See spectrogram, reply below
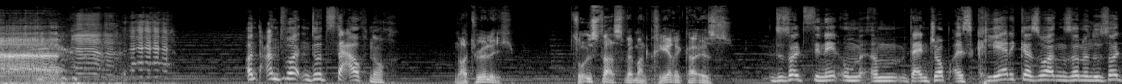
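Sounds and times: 
goat bleating in a drawn-out quavering cry: 0.3s - 1.8s
speech: 2.5s - 11.2s.

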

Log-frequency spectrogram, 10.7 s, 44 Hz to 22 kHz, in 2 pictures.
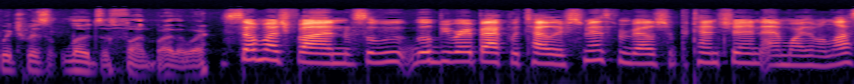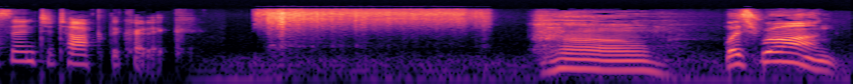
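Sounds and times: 
speech: 0.0s - 7.2s, 8.7s - 10.6s
aerosol can of spray-on hair hissing: 7.0s - 8.5s.

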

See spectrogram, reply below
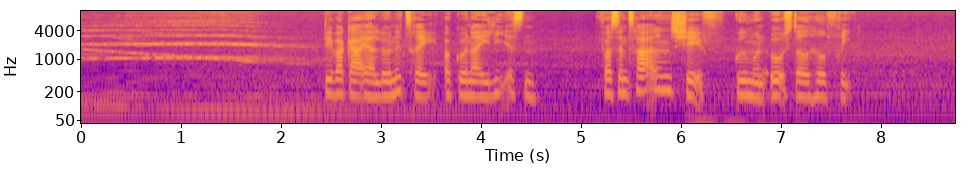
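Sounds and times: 
ambulance siren wailing: 0.0s - 4.8s
low rumbling engine: 0.0s - 8.7s
speech: 2.4s - 7.8s.

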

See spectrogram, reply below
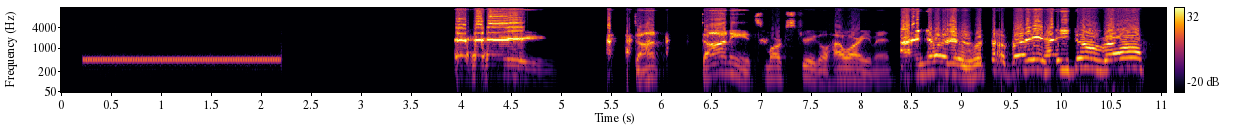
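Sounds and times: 
electronic telephone line ring tone on the caller's end: 0.2s - 2.2s
speech: 4.0s - 5.0s, 5.7s - 10.9s.

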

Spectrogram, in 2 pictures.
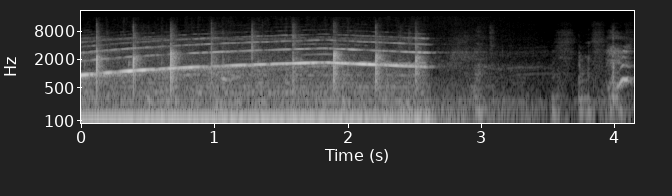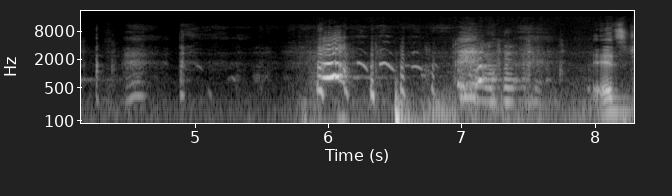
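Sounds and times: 
police car siren wailing: 0.0s - 3.5s
low engine drone: 0.0s - 3.8s
people chuckling and laughing: 3.5s - 8.0s.

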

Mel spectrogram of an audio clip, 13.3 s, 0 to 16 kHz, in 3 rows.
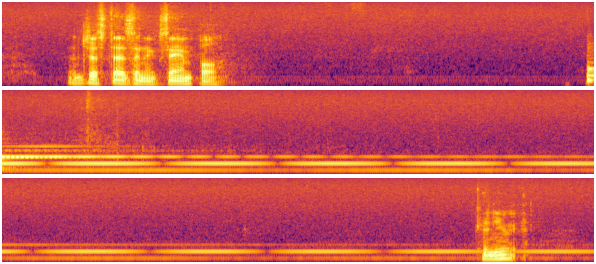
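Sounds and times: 
speech: 0.5s - 1.8s
single bell struck and ringing: 4.4s - 13.3s.

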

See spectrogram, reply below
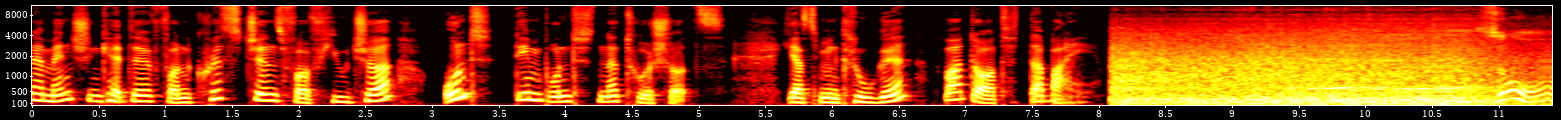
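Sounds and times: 
speech: 0.0s - 8.0s, 11.0s - 11.3s
car and bus engines at a major traffic junction in Nuremberg Germany: 8.1s - 11.3s.

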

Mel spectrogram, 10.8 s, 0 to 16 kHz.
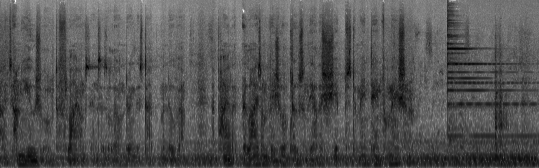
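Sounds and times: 
low steady hum: 0.0s - 10.7s
speech: 0.2s - 8.6s
hand bell ringing: 8.9s - 10.7s.

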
